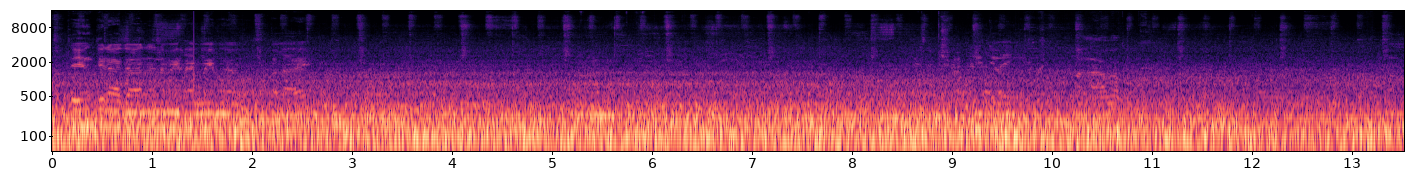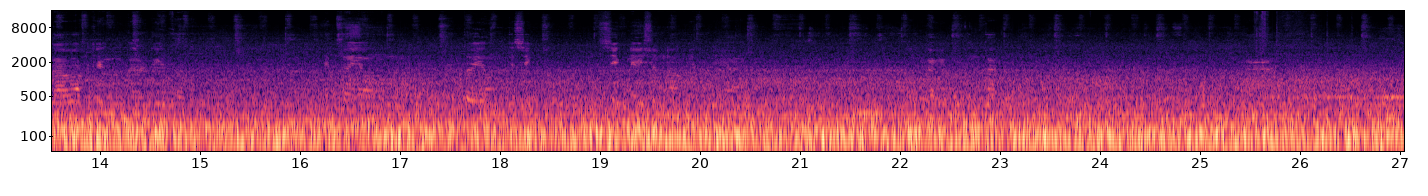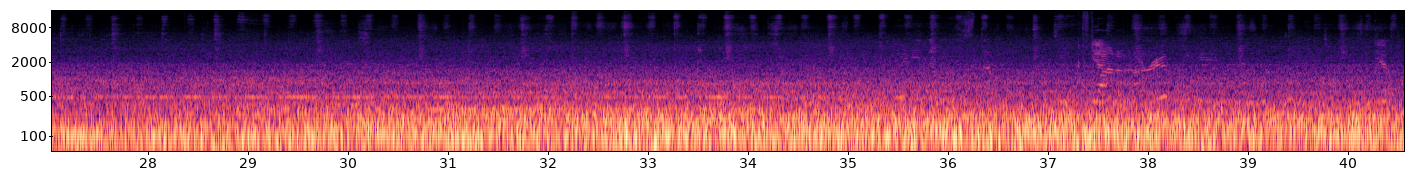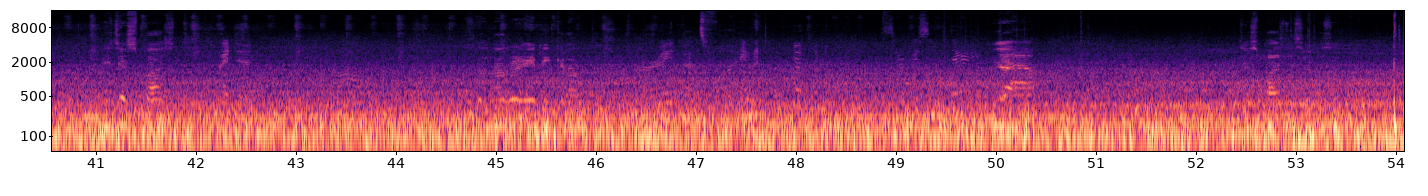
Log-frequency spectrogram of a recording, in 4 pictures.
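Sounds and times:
tyre road and engine rumble: 0:00.0 - 0:54.0.

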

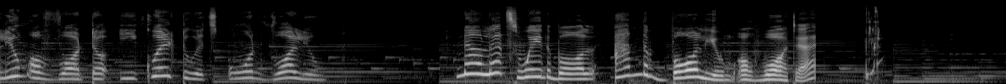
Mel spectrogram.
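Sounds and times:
soft background music: 0:00.0 - 0:10.0
cartoon plop sound effect: 0:08.6 - 0:08.9.

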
